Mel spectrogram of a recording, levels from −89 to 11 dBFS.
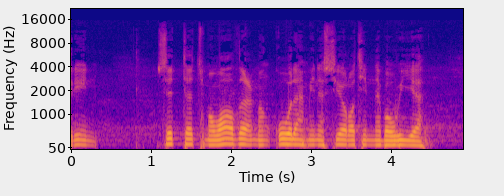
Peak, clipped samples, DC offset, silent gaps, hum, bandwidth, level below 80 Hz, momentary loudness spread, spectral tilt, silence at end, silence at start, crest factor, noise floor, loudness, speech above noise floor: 0 dBFS; under 0.1%; under 0.1%; none; none; 13.5 kHz; -42 dBFS; 10 LU; -8 dB/octave; 0.4 s; 0 s; 14 dB; -44 dBFS; -14 LUFS; 31 dB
